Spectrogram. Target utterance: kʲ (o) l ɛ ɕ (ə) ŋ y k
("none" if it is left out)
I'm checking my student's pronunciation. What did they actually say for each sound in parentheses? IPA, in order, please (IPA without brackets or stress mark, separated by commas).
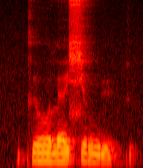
o, ə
